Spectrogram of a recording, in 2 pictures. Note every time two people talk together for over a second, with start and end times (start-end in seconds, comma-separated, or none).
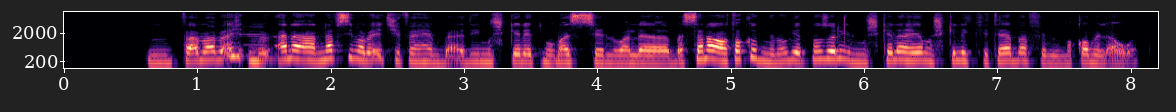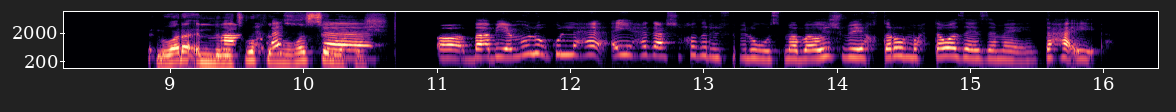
9.3-10.6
